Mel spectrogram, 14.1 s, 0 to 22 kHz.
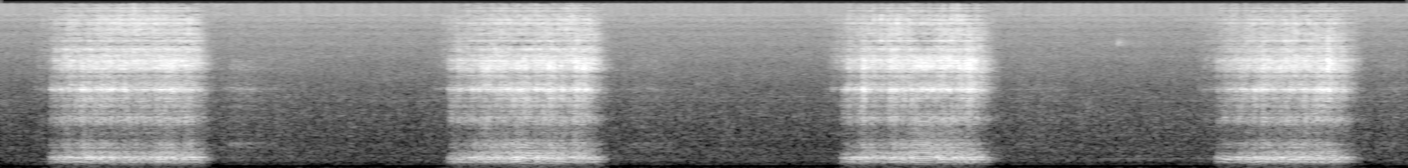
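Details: Father snoring during sleep: four loud, rough snores at steady intervals, about 16 per minute, with quiet pauses between.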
